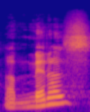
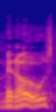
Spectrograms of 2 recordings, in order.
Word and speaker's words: minas: Let's talk about the pronunciation of that word real quickly. I have heard three acceptable English pronunciations of that word that I'm calling minas here. So you may have heard it called minas. That's fine. Minas. It's fine. Not minnows, but minas.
